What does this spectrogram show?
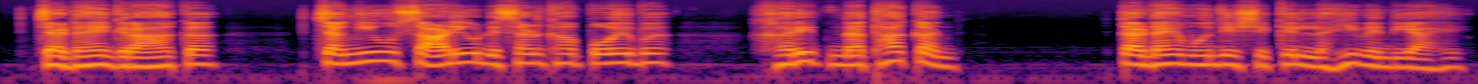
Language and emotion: Sindhi, sad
